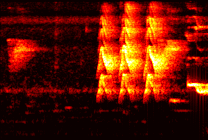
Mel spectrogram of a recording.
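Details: Male masked laughingthrush in full voice: after a faint high thin note, three loud, harsh, chattering bursts come in quick succession, each sweeping down across a broad band, then a short clear whistled note ends the phrase.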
